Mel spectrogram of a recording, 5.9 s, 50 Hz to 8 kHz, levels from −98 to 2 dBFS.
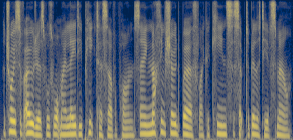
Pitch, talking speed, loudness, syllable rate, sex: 170 Hz, 215 wpm, -17 LUFS, 5.8 syllables/s, female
